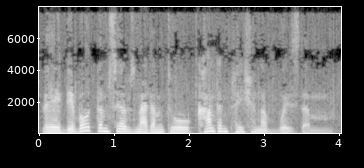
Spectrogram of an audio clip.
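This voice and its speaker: An actor playing a courteous, enigmatic elderly Chinese lamasery guide with formal, deliberate speech in a 1950s radio drama. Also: male voice, fairly high pitch, big pitch swings, vocal fry, heavily acted. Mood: serene, gently probing. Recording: dull, noisy 1950s radio recording.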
